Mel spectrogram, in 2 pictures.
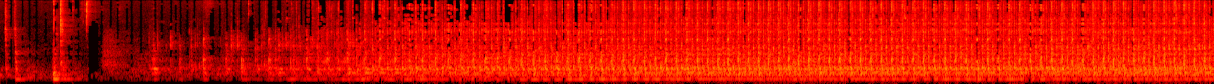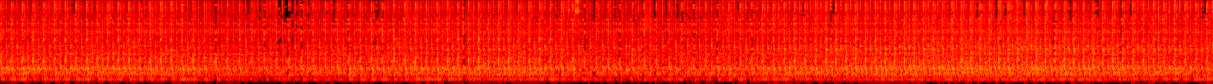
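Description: A sewing machine stitches the inner piece of a single katori blouse in one long continuous run, a steady close mechanical whir with rapid ticking that starts after a few handling clicks and carries on alone.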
